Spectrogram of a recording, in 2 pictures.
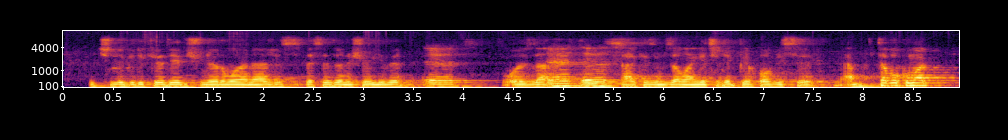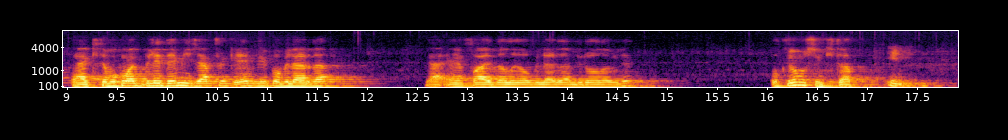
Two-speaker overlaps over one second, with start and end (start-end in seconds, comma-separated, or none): none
